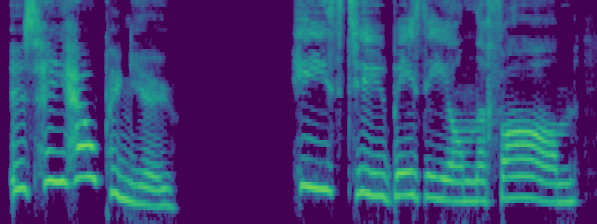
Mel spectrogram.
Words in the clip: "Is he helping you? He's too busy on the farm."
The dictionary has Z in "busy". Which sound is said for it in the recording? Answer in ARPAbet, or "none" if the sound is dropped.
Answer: Z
